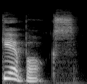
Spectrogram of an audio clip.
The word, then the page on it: gearbox: British English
